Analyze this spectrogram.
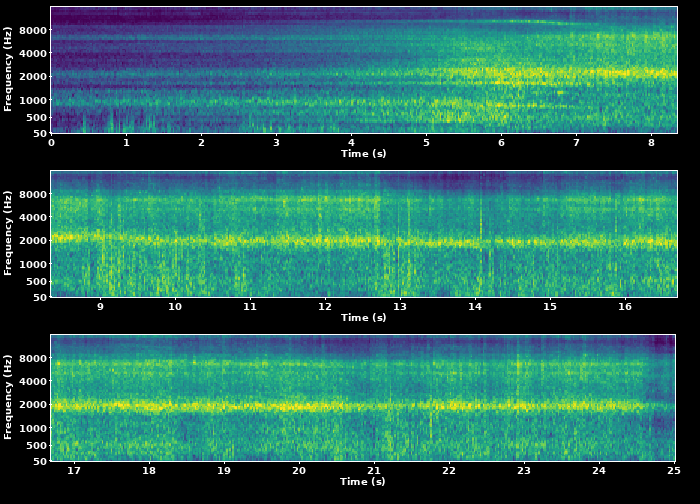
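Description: Freight train of Uacs cement hopper wagons passing close by. The locomotive approaches and goes past in the first few seconds, then the wagons roll by with a loud wheel rumble, regular clickety-clack over rail joints, and a steady high squeal from the wheels.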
